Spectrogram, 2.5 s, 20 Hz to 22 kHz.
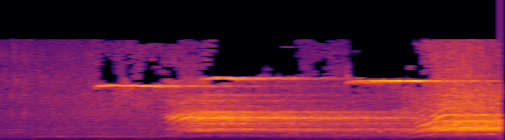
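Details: Captive belugas Taanya, Nana, Mirai and Niko in training at Port of Nagoya Public Aquarium, 11 July 2020; a harmonic, buzzy squeal that steps upward near its end, with a thin high trainer's whistle above it.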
